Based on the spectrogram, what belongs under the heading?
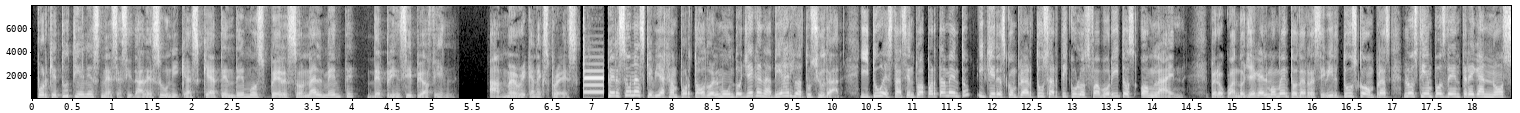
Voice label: spanish voice over male commercial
